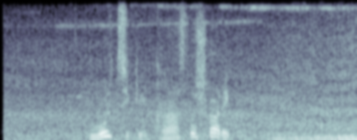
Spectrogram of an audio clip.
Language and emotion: Russian, positive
